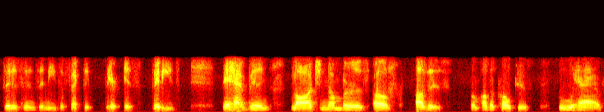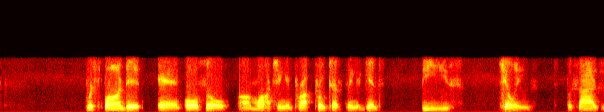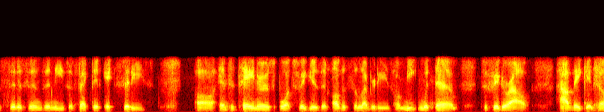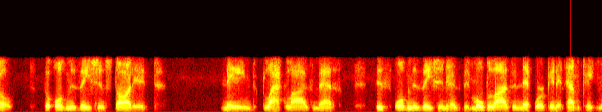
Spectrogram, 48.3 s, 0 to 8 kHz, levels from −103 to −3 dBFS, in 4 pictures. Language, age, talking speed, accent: English, 50-69, 90 wpm, American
